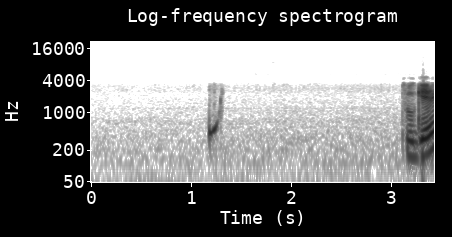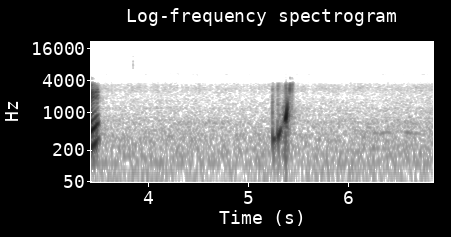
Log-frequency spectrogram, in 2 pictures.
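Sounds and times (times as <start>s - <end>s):
speech: 3.2s - 3.6s
water drop plops imitated with the mouth: 5.2s - 5.5s.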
